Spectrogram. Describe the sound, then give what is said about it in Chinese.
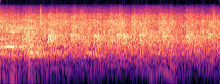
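A crowd applauds to welcome a performer onto the stage at a live comic opera show, with thick, continuous clapping holding a steady loudness for the whole moment. “那观众这掌声多热情啊！”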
